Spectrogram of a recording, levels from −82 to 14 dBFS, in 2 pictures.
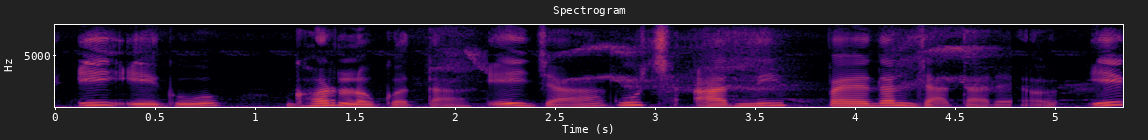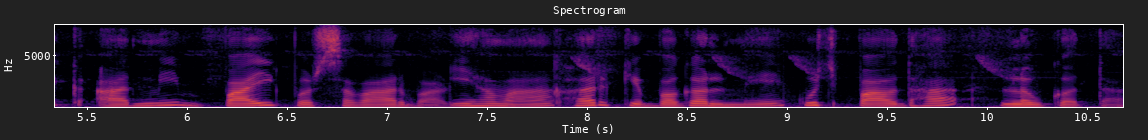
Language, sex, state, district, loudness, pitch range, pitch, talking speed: Bhojpuri, female, Bihar, Gopalganj, -34 LUFS, 170-220 Hz, 185 Hz, 140 wpm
